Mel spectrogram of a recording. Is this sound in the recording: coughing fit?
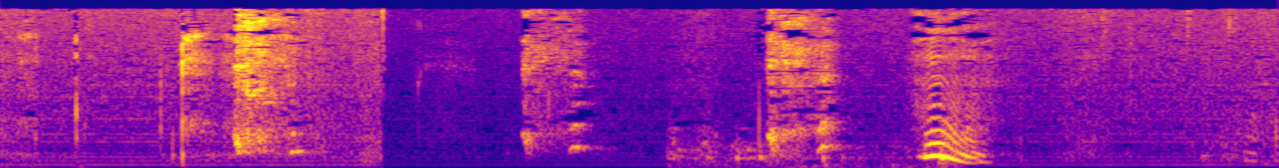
yes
